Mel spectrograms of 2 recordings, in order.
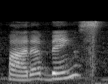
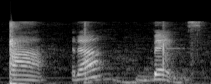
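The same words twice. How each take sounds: First: Said in the usual way. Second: PA, RA, BÉNS with pauses; PARABÉNS slowly, one syllable at a time. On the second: Shown as a demonstration. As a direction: split PARABÉNS into three slow beats. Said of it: "E assim separamos aqui as palavrinhas".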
